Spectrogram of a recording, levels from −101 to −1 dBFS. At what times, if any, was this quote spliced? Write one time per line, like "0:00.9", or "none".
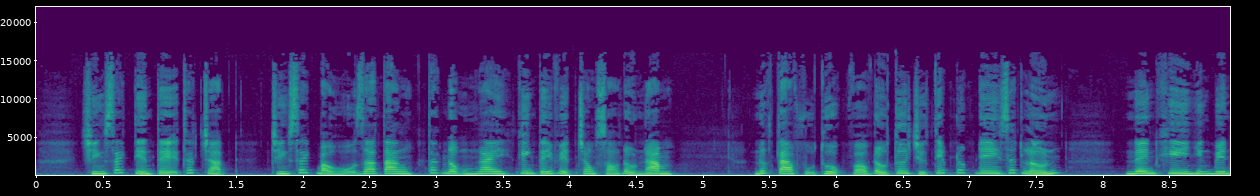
0:02.9
0:03.6
0:04.1
0:04.4
0:06.3
0:07.0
